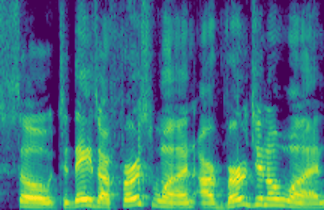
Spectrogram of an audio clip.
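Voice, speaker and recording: A man with a high, bright and sharp voice projects it loudly in an animated tone with lively intonation, on a very clean recording with a silent background. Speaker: livestream fitness host. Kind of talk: casual livestream chat.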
